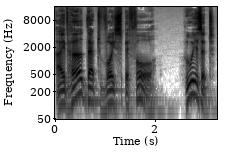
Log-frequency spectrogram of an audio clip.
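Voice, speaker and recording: A proud, hot-tempered young nobleman bent on revenge, acted by a male narrator. He speaks with deliberate indignation in a slow, animated storybook delivery. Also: fairly low pitch, husky, no echo, studio quality, pitched above the performer's own voice, full character voice. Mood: indignant, vengeful.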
